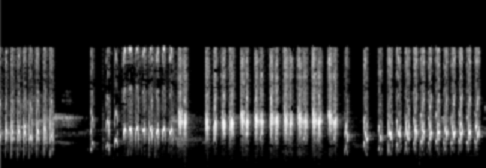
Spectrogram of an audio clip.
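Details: Olive-backed sunbird masteran song with long rapid trills of repeated high notes, broken by short gaps, the phrases buzzy and insistent throughout.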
